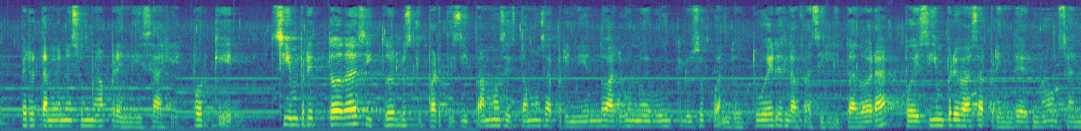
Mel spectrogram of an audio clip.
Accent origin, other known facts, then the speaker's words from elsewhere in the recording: Tlalpujahua, Michoacán, Mexico; Soy originaria de Tlalpujahua, Michoacán, en México.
